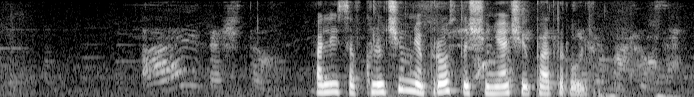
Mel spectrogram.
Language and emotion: Russian, neutral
